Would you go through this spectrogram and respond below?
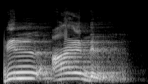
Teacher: Jadi qalqalahnya atau mantulnya dal langsung kepada lam yang dibaca samar.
